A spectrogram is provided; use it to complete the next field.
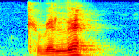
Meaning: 1. spring 2. well (oil, gas) 3. source
- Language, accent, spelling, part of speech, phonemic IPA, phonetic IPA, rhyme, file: German, Austria, Quelle, noun, /ˈkvɛlə/, [ˈkʋɛlə], -ɛlə, De-at-Quelle.ogg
